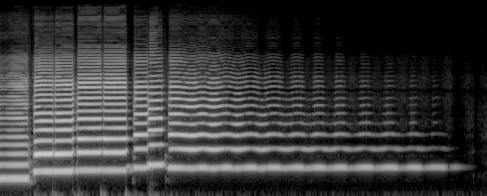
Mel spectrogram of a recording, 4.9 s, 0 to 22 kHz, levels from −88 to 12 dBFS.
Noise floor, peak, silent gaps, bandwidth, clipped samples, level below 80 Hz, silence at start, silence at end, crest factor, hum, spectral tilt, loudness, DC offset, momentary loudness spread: -38 dBFS; -2 dBFS; none; 19 kHz; under 0.1%; -62 dBFS; 0 s; 0.4 s; 14 dB; none; 1.5 dB/octave; -10 LUFS; under 0.1%; 20 LU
